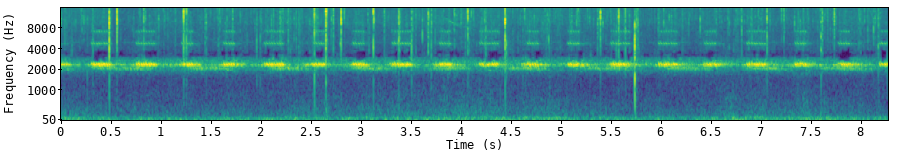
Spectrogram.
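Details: Distant crickets chirp at night at a starry camping site by a campfire, a steady high pulsing band with soft crackling and low rumbling underneath.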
